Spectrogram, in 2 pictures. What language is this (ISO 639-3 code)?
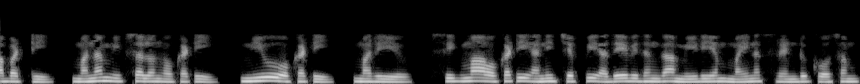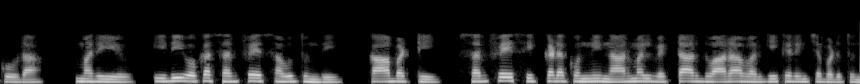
tel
